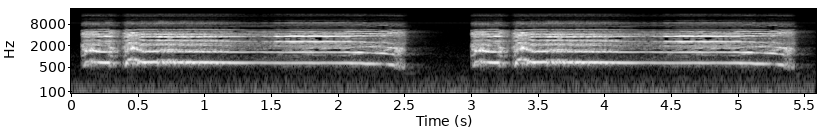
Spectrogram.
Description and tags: toy rooster
Toy cock or rooster crowing. Vivanco EM35 into Marantz PMD671.
crowing, toy, ringtone, bird, cock, rooster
